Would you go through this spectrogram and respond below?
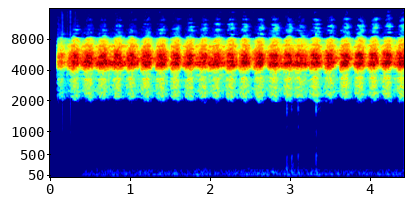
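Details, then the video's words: A cicada sings its summer song, a loud, continuous, high buzzing drone with a slight regular pulsing. "Cicale (canto)cicadidae,cicadas"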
